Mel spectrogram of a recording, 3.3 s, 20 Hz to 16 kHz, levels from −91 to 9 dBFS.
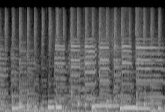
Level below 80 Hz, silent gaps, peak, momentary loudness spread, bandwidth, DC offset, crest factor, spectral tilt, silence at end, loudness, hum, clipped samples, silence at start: -40 dBFS; none; -12 dBFS; 5 LU; 12.5 kHz; under 0.1%; 14 dB; -4 dB/octave; 0 s; -24 LUFS; none; under 0.1%; 0 s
